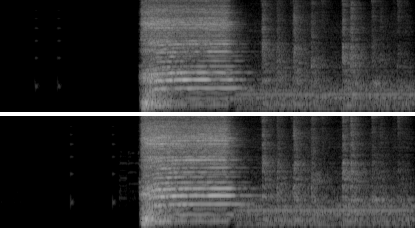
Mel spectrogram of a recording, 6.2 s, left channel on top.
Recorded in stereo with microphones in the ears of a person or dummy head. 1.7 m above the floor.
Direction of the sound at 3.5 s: 15° left (ahead or behind).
